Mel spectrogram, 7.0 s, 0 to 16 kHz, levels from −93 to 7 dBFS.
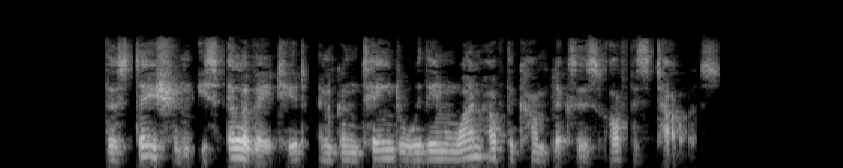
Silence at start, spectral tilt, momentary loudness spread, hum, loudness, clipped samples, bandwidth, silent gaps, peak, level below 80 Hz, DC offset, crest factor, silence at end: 0.9 s; -4 dB/octave; 13 LU; none; -26 LUFS; under 0.1%; 7.8 kHz; 2.59-2.65 s; -4 dBFS; -70 dBFS; under 0.1%; 22 dB; 1.05 s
